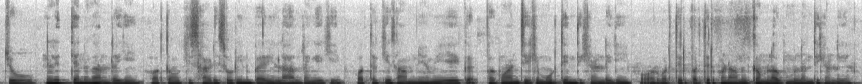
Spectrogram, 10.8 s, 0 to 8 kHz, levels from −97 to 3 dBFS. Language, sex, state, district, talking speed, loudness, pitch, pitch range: Garhwali, male, Uttarakhand, Tehri Garhwal, 150 wpm, -16 LUFS, 130 Hz, 130-135 Hz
